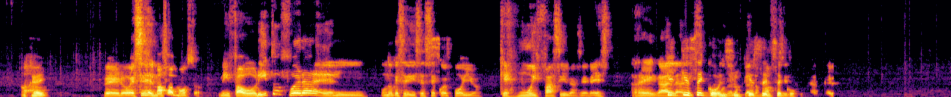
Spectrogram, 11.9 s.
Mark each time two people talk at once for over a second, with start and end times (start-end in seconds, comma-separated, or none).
8.3-9.9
